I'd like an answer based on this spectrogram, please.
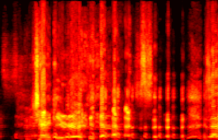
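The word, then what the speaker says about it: Cenk Uygur: You get Chank Uger on your ass, dude.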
